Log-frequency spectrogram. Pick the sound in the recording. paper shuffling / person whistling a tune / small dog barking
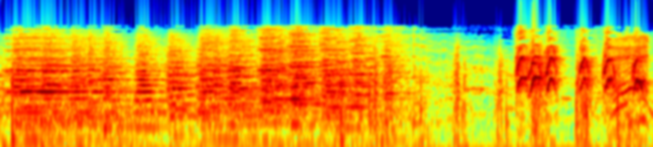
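small dog barking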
